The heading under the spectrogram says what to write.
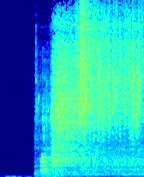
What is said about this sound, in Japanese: これも流してっと。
